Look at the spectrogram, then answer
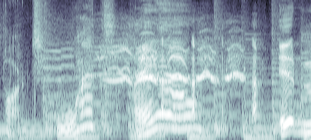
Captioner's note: laughing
